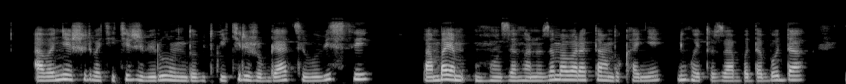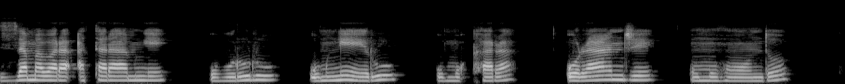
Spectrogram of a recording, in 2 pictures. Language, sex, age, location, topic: Kinyarwanda, female, 18-24, Huye, agriculture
